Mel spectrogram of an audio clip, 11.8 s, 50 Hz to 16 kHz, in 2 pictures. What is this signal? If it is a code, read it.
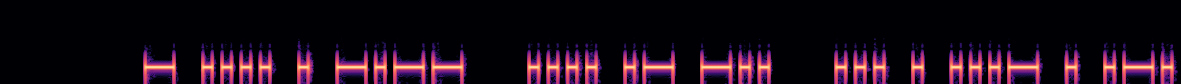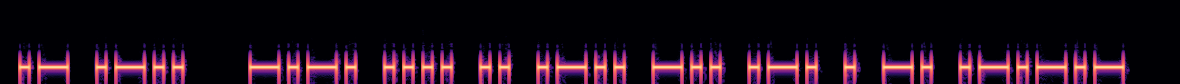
Morse code, heard as a keyed tone, about 25 wpm, 700 Hz. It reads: THEY HAD SEVERAL CHILDREN.
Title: Sentences from Top 400 Words 25wpm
